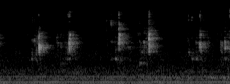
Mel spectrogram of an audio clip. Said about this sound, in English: I can see that the microphone's picking up the dog drinking water.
